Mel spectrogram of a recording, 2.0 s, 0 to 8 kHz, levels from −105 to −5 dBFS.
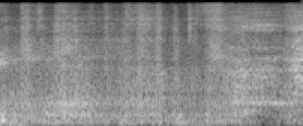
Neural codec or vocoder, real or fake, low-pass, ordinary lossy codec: codec, 16 kHz in and 24 kHz out, 0.6 kbps, FocalCodec, streaming, 4096 codes; fake; 7.2 kHz; none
